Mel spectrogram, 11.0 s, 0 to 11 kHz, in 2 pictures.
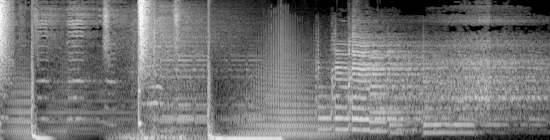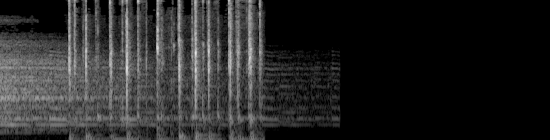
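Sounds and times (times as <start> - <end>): song: 0.1 - 7.2
keystroke clicks: 6.2 - 8.1.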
